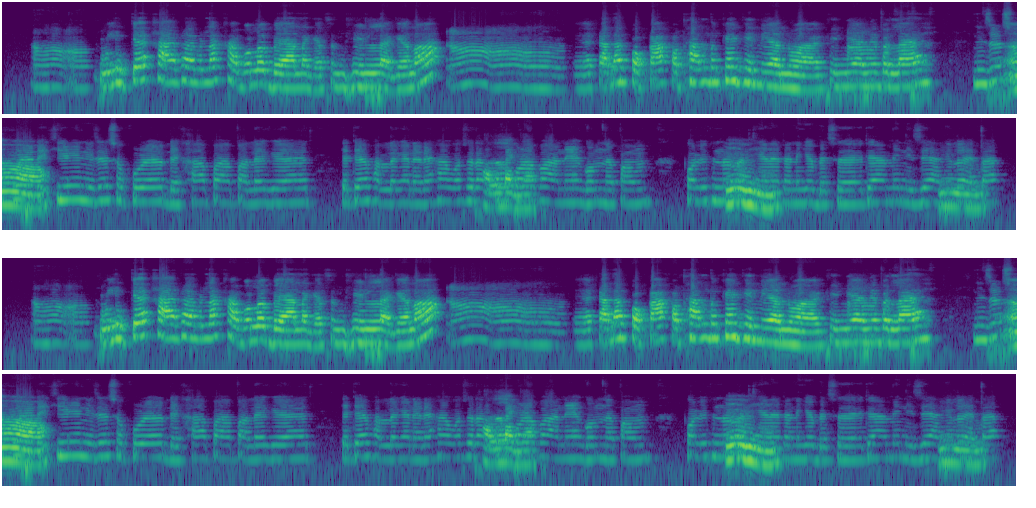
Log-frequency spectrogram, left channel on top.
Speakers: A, on the left (about 85°); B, on the right (about 25°).
A: অ', অ',
B: লোকে খাই থয় বিলাক খাবলৈ বেয়া লাগেচোন ঘিন লাগে ন।
A: আহ অ অ
B: সেইকাৰণে পকা কঁঠালটোকে কিনি আনো কিনি
A: আহ
B: আনি
A: পত
B: পেলাই
A: নিজে চকুৰে
B: অ',
A: দেখি নিজে চকু চকুৰে দেখা পা পালেগে তেতিয়াই ভাল লাগে নেদেখা বস্তু এটা
B: ভাল
A: ক'ৰ
B: লাগে
A: পৰা আনে গম নাপাম পলিথিনৰ
B: উম,
A: বান্ধি আনে তেনেকে বেছি এক তেতিয়া আমি নিজে আনিলো
B: উম,
A: এটা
